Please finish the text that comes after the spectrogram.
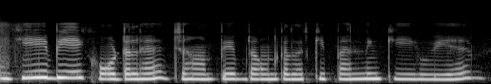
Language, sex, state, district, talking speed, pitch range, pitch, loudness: Hindi, female, Uttar Pradesh, Lalitpur, 160 wpm, 245-280 Hz, 250 Hz, -14 LUFS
